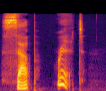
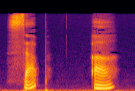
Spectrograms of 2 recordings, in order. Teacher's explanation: People want to say two, because the middle one is so quiet, but there are three. · Shown in: second take · Term: Three syllables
